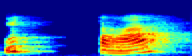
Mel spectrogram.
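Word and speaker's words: 웃다: yang pertama tertawa itu utta utta Jadi kalau dilihat di sini ada huruf u terus S yang kalau di bawah dia jadinya t terus samaah Uta artinya tertawa gitu ya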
